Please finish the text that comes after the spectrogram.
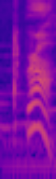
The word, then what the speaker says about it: Brok: ahead say my name it's pork of course no it isn't Brock Chief I thought you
